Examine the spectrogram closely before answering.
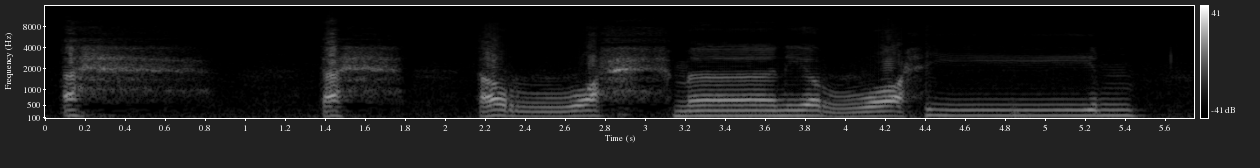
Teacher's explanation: الحرف الثاني الذي من وسط الحلق هو الحاء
